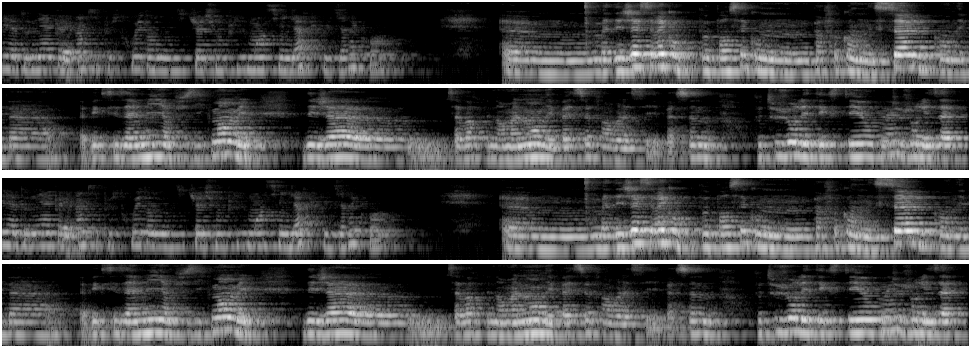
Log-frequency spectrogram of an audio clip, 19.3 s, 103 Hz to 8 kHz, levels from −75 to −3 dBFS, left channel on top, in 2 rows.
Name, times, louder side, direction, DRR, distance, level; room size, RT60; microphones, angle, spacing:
voice 1, 0.0-3.8 18.4-18.7, right 1 dB, 15° right, -2 dB, 0.7 m, -34 dB
voice 2, 5.0-19.3, equal, 10° left, 0 dB, 1.3 m, -24 dB
13.0 x 6.9 x 2.4 m, 1.0 s
head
